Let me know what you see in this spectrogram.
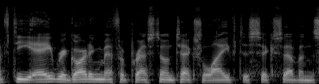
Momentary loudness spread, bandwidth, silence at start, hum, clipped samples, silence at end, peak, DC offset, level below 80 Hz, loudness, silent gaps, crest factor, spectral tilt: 6 LU; 16 kHz; 0 s; none; under 0.1%; 0 s; -14 dBFS; under 0.1%; -70 dBFS; -31 LUFS; none; 16 dB; -4.5 dB/octave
